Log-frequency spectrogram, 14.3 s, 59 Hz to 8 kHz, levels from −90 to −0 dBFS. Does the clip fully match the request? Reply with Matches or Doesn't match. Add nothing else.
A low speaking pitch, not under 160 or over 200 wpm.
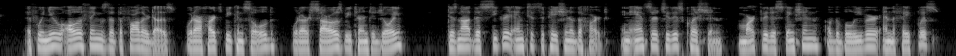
Matches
